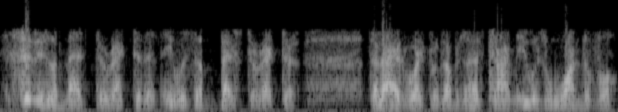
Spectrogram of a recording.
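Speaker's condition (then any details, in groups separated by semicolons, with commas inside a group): Throat cancer, vocal cord removed, partial laryngectomy, right vocal cord removed; left cord trained to reach past midline to stump for sound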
